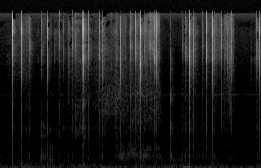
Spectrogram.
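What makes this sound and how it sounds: A round wooden hair brush head is held close to the mic while long nails tap and scratch its wooden back. A rapid, uneven run of crisp, bright clicks is heard, broken by short raspy scratching passages over a faint low rumble. The taps are quiet and dry, stopping instantly with no ring.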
